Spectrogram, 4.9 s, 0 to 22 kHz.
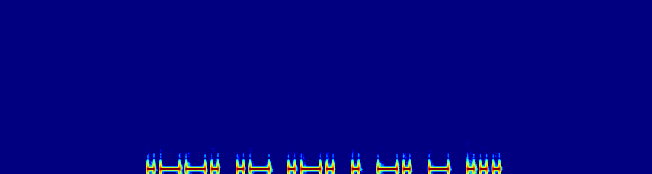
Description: Morse code, heard as a keyed tone, about 25 wpm, 700 Hz. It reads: PARENTS
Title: ES:S Suffix - Top 100 Words with Base Words 25wpm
